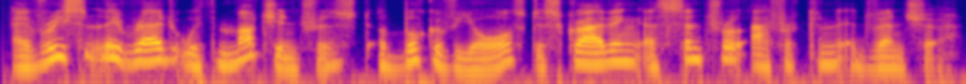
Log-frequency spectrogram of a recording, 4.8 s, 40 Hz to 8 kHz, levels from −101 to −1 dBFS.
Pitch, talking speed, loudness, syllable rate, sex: 140 Hz, 200 wpm, -21 LUFS, 6.1 syllables/s, male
